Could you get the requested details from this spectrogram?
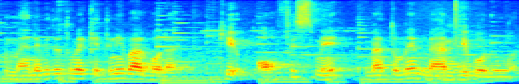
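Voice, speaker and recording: An actor playing a gentle, devoted husband who works as a security guard, speaking softly and earnestly. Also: male voice, medium pitch, fast, close to an everyday voice. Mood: tender. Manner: soft, earnest, coaxing. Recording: clear background music.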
